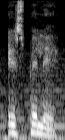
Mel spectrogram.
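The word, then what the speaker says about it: פלא: aunque se asemejan bastante, no se pronuncian iguales, puesto que la utilizada en el libro de Jueces es Peli, que significa secreto, y la utilizada en Isaías Pelé, que significa maravilloso.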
